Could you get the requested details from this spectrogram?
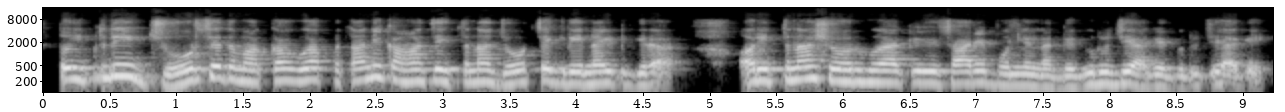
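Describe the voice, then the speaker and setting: A woman's voice: on the low side, a little mellow. An older woman tells a devotional testimony in a chatty, storytelling way, often repeating devotional greetings. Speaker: devotee sharing her testimony.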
